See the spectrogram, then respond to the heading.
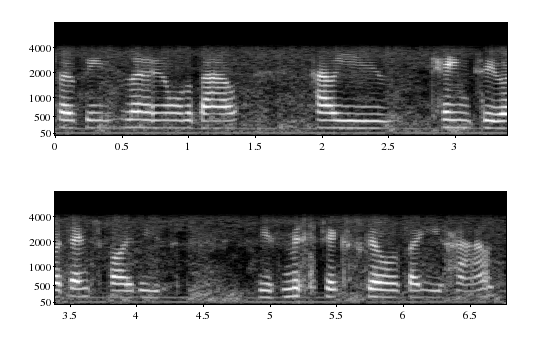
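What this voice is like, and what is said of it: British English accent. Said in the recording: “you can detect the British accent... Yes”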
